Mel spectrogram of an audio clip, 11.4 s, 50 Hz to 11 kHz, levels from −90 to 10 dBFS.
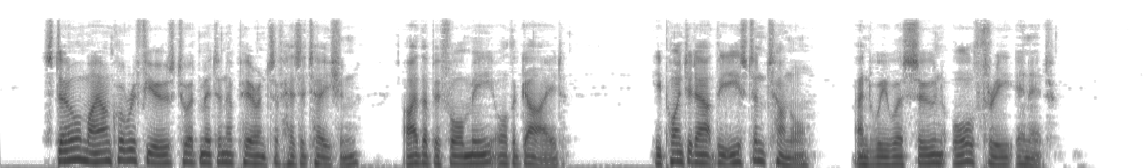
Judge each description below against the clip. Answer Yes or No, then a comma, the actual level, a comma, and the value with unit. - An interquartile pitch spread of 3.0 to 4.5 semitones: Yes, average, 3.5 semitones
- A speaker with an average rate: Yes, average, 155 wpm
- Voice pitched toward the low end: Yes, low, 115 Hz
